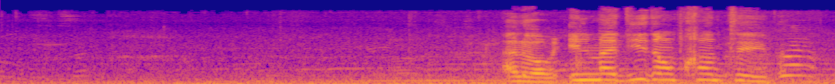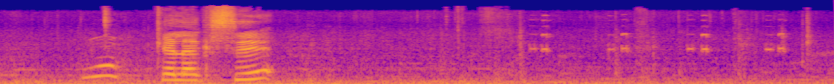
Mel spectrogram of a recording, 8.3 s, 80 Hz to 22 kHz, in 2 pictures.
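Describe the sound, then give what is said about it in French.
A quiet vehicle rolls along at about 24 km/h with a steady, low road rumble throughout, while people talk briefly inside over the soft hum; the driver releases the accelerator and brakes. “24 km/h. Et si tu lâches le champignon, qu'est-ce qui se passe ? Il y a un frein... Je freine.”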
